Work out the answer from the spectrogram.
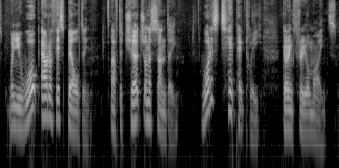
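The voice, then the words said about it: English accent. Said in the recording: “my dulcet English accent”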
